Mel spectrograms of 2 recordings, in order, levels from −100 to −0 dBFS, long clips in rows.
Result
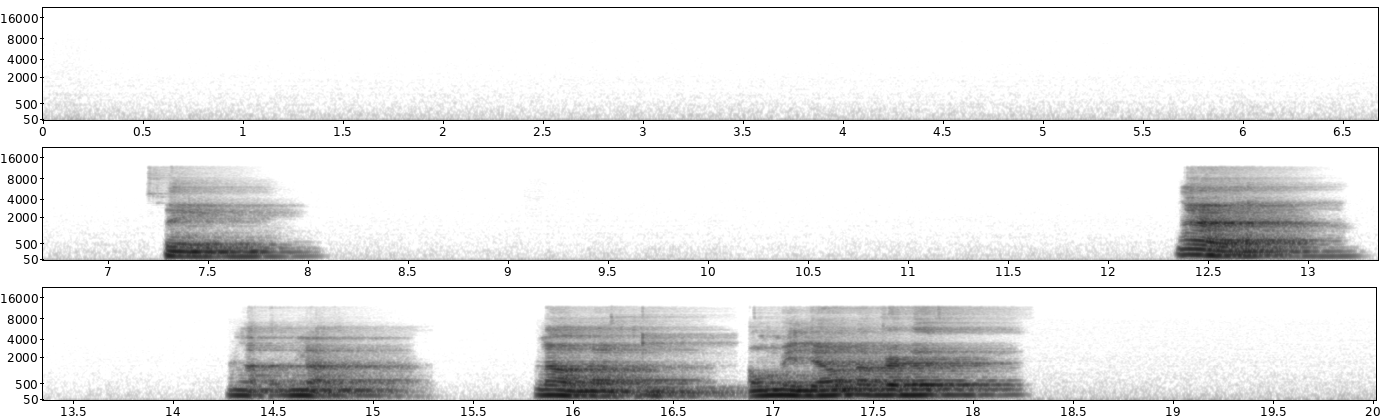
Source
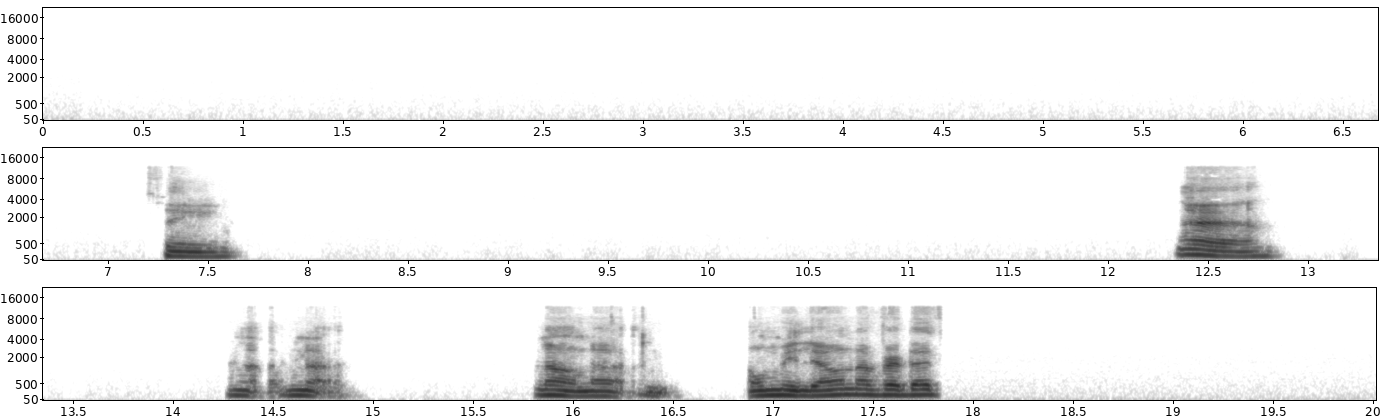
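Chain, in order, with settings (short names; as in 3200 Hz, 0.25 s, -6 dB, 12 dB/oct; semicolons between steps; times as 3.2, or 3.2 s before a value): non-linear reverb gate 0.48 s falling, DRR 0.5 dB; gain +4.5 dB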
